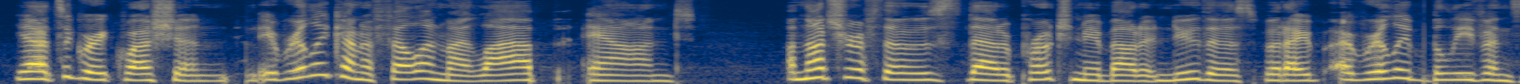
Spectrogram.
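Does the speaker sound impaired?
No.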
